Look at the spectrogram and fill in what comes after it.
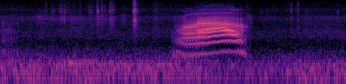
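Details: Stray tabby-and-white cat pleading desperately from the shade of trees; a single drawn-out, harmonic meow lasting just under a second, swelling then fading, over a steady low rumble with a few faint clicks around it.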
